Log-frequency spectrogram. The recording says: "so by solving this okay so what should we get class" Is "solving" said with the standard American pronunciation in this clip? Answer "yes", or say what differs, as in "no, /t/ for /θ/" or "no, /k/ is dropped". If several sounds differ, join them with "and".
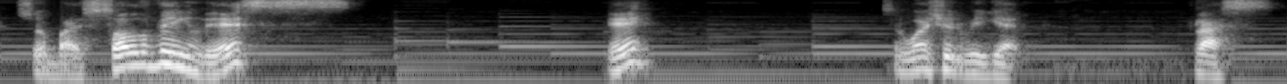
yes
